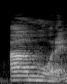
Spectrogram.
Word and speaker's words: amore: It's amore, amore. No M, very closed O.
